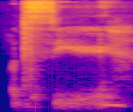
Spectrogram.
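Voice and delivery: under-the-breath whisper; whispering to self. Real, not acted. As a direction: murmur it to yourself. Host waiting on frozen screen.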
